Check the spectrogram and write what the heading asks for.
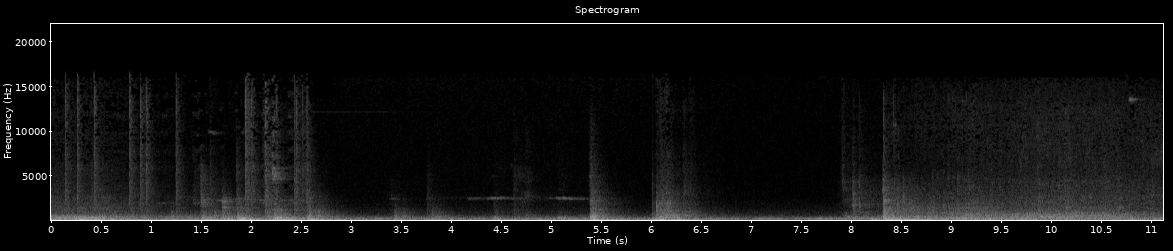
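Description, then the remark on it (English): A service elevator's door slides open onto a dark hallway with a loud rushing scrape near the end, following a stretch of low mechanical rumble, clunks and a faint whine as the car moves down. “door opens to reveal a dark hallway.”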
